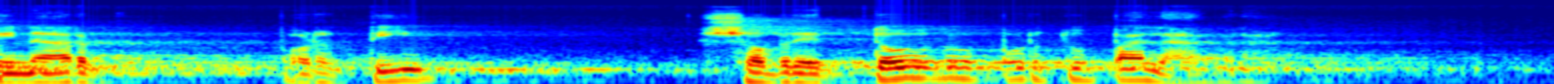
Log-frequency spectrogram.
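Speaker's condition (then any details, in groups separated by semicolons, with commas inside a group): No condition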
